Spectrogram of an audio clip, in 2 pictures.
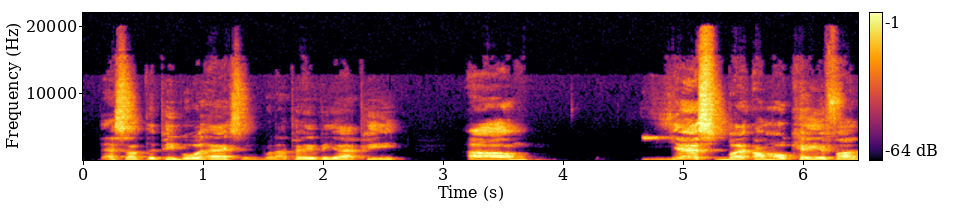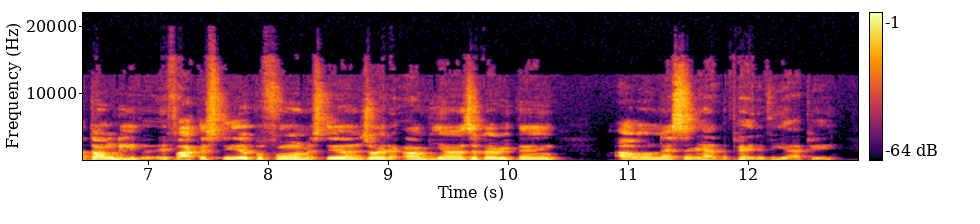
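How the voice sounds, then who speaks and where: At a fairly quick pace, a man speaks in a medium pitch, his tone dark, mellow and somewhat breathy. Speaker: rapper and music video creator. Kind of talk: casual vlog review. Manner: animated.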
